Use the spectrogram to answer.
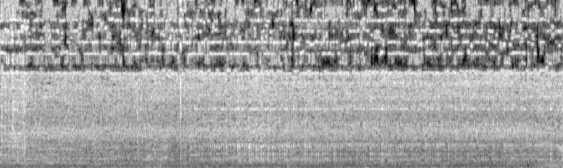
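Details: Customer car with a noise complaint, started after water pump installation: even, steady idle with a smooth hum and no knocking or ticking; the engine sounds healthy.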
